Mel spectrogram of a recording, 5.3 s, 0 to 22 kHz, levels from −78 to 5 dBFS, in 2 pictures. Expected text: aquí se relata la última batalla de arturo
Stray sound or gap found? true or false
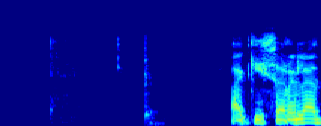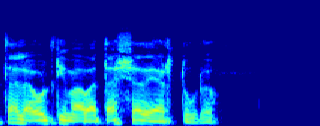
true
